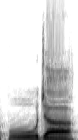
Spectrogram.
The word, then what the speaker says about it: পূজা: যখন কোনো অক্ষরে দুর্গুকার থাকবে তাহলে আমরা উচ্চারণটা একটু লম্বা করে দেব।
